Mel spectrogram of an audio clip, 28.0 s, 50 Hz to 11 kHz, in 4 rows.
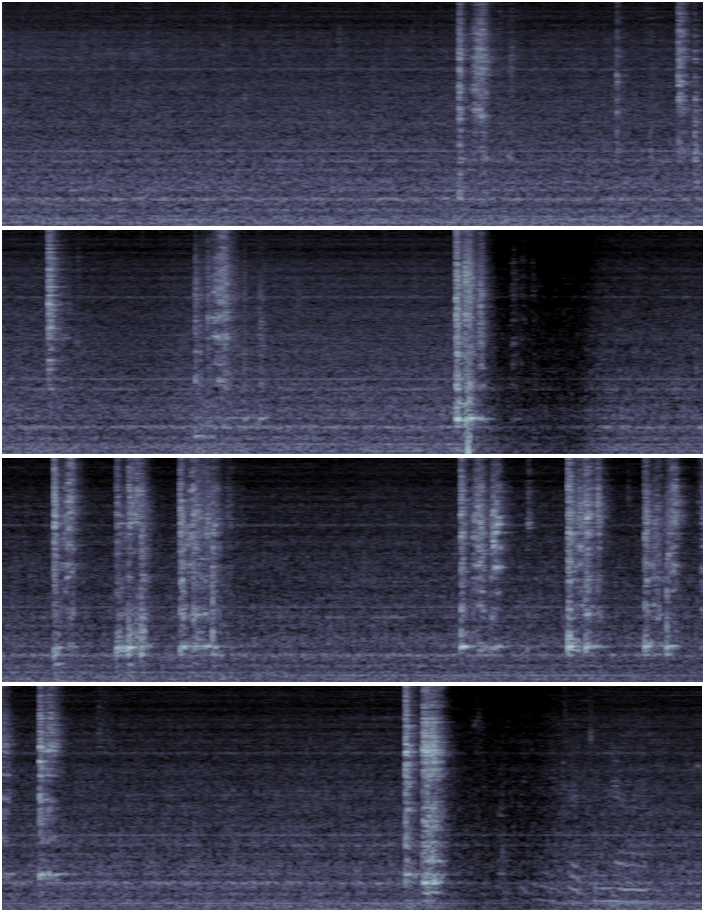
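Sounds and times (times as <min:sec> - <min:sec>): metal utensil scraping a pan: 0:04.6 - 0:05.3, 0:06.2 - 0:07.8, 0:09.0 - 0:09.8, 0:11.6 - 0:12.5, 0:14.5 - 0:16.5, 0:18.6 - 0:21.8, 0:25.1 - 0:25.6.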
